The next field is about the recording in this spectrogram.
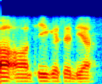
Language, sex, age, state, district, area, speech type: Assamese, male, 18-30, Assam, Golaghat, rural, conversation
